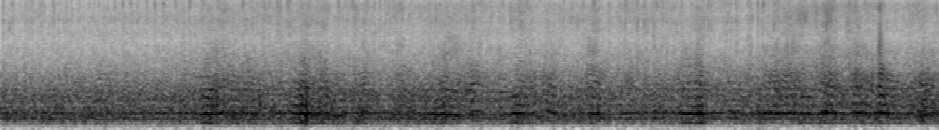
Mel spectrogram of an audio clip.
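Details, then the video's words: A bee droning in summertime, unbroken low hum with brief swells around the middle and end, the pitch wobbling slightly as the insect moves. "Bee Buzzing Sounds"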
